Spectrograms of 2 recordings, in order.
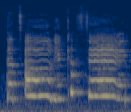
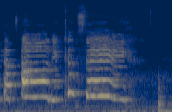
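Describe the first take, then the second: First: Very high squeaky cartoon girl; Dee Dee impression. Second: Very high, slow drawn-out squeak; Dee Dee impression slowed. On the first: Dee Dee teasing her brother, very high cartoon squeal. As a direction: squeal like a bratty little sister. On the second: Dee Dee repeating her taunt, very high and slow. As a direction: stretch the taunt in a cartoon girl voice. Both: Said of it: "I love Dee Dee".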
